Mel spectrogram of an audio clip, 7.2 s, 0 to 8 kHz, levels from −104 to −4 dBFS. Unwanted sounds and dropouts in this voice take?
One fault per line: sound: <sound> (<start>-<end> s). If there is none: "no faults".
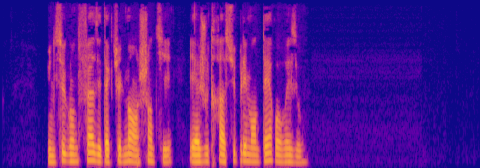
no faults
